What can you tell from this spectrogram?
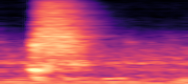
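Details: A single sharp, hissing sneeze from a person sitting in the bath after cleaning with bleach, to which they are allergic, over background dryer and A/C hum; sneezing.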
